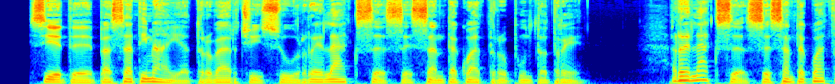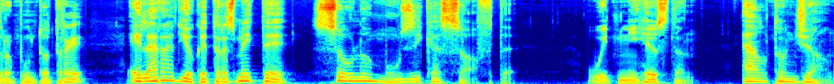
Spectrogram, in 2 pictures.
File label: Ita male Radio ad, italian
